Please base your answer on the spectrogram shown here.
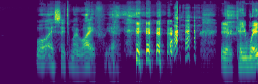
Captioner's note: laughs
